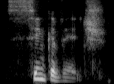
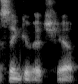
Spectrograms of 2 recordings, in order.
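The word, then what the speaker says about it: Sienkiewicz: so apparently triple CS collectible says that it's pronounced syncovich I've been saying it wrong the whole time that's what I said sink of it ship yeah I've been saying I suck I don't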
